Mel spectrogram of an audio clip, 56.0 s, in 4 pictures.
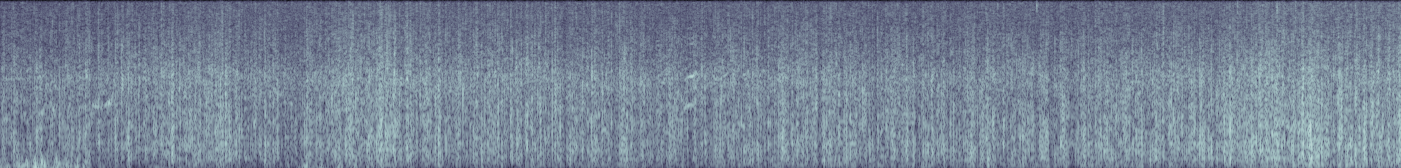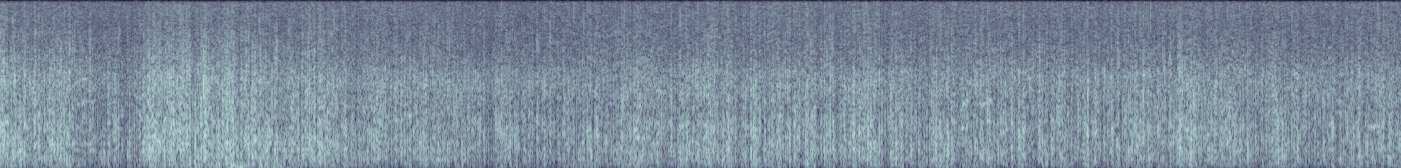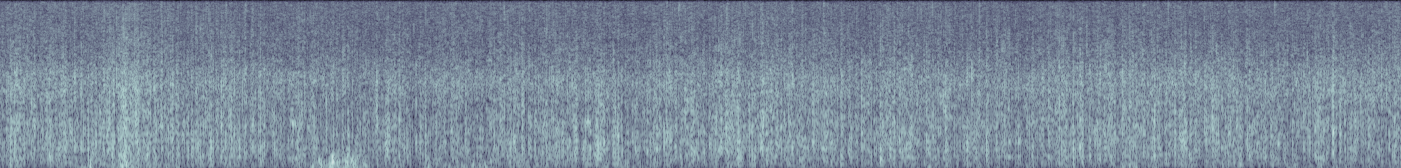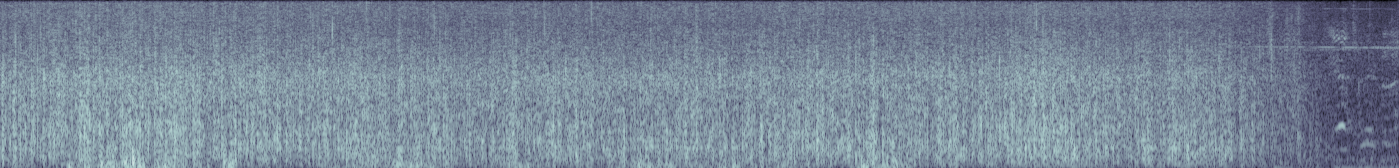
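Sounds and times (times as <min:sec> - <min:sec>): heavy rain on roofs: 0:00.0 - 0:56.0.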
